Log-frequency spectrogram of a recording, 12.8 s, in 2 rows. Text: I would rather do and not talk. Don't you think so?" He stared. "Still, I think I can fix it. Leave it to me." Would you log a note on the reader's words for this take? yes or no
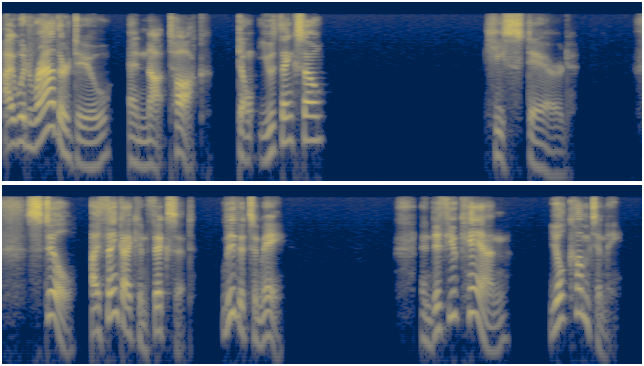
yes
